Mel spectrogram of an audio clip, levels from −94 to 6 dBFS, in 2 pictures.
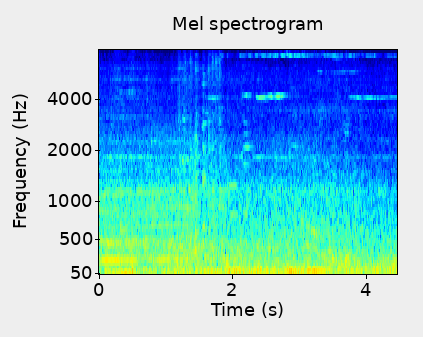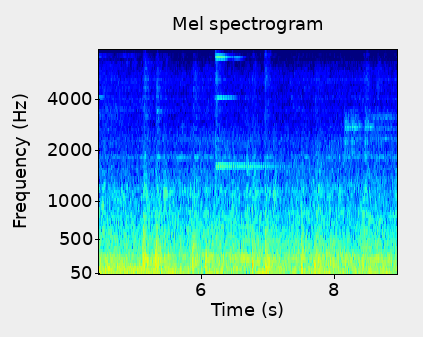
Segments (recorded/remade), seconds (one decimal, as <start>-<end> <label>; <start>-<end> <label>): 0.0-9.0 recorded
